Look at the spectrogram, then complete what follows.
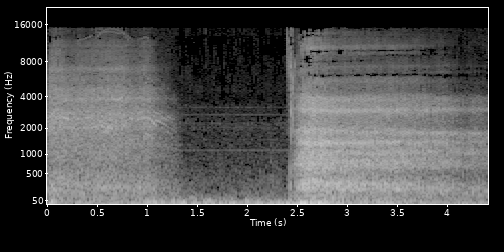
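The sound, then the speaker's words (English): A deep breath drawn in, a soft, airy rush of breath noise that swells and holds, with no talking. “Take a deep breath in”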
